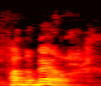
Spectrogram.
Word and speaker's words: Vandermeer: I said, "Vandermeer." That's how you say it in Dutch.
